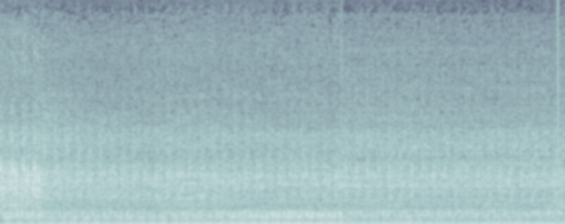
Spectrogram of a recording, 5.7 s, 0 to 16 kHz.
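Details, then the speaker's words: V8 idling with a loud, lumpy, uneven beat and irregular stumbles roughly twice a second; missing on two cylinders before, now only one, antifreeze smoke seen. Cause not confirmed. "Missing on two before, now it's only missing on one."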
